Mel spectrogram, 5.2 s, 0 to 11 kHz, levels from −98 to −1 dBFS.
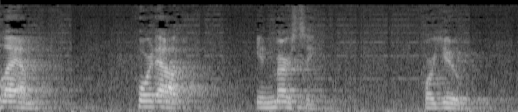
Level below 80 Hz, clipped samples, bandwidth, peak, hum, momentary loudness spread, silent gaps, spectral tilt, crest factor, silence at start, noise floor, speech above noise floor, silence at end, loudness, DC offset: -54 dBFS; under 0.1%; 9.6 kHz; -8 dBFS; none; 24 LU; none; -5.5 dB/octave; 22 dB; 0 s; -49 dBFS; 22 dB; 0 s; -28 LUFS; under 0.1%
